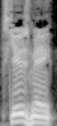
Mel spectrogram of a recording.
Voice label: sorry, survivor voice; source engine; left 4 dead 2; gambler

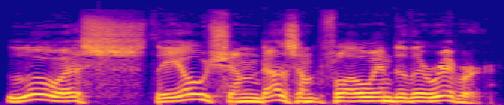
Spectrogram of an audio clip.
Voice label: harbor blocked, survivor voice; Left 4 Dead 2; Source Engine; video games; namvet

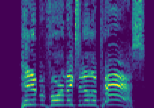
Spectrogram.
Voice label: alert gunship, male; video games; npc; source engine; episodic; episode 1

